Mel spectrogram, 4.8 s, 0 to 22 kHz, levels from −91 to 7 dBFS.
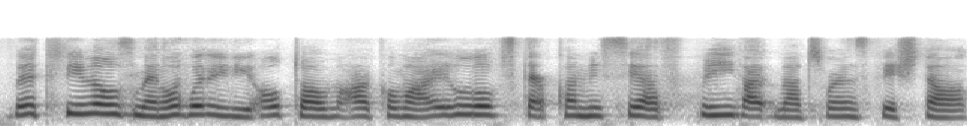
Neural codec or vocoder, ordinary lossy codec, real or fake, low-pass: codec, 16 kHz, 0.5 kbps, FreqCodec, larger model; none; fake; 7.2 kHz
